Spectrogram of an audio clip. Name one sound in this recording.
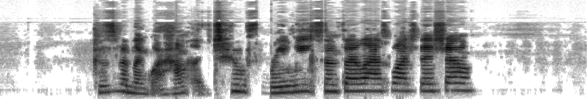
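A young woman speaks with animation close to a headset microphone.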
